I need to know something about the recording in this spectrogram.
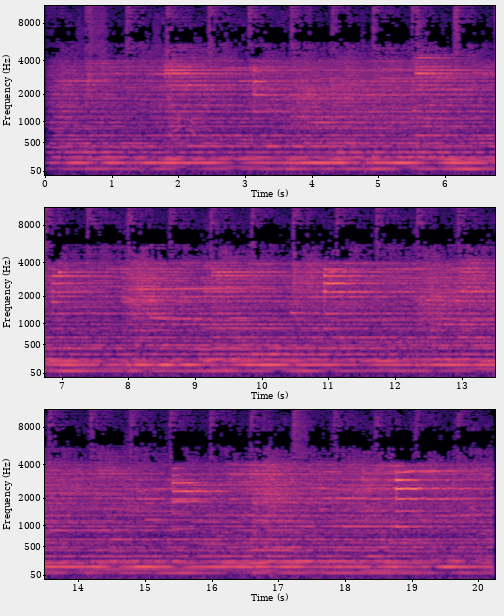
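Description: A massive wall of electric guitars rings out together in a thick, sustained drone, shimmering chords layered densely and holding steady and loud throughout, with no voices.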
